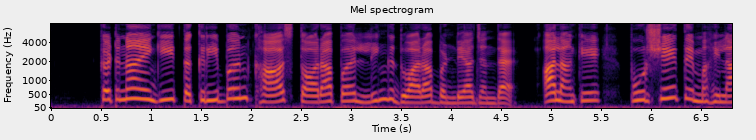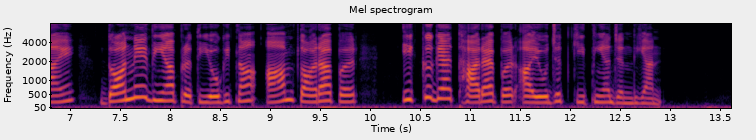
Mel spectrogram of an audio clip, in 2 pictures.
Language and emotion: Dogri, neutral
